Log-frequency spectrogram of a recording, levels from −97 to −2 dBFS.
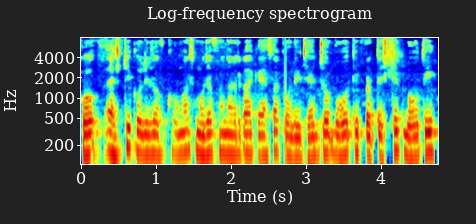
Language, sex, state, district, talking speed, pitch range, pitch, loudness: Hindi, male, Uttar Pradesh, Muzaffarnagar, 190 wpm, 140-155 Hz, 145 Hz, -17 LUFS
